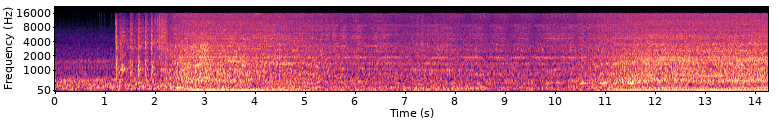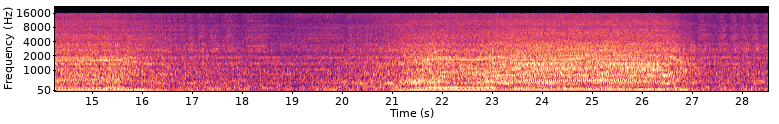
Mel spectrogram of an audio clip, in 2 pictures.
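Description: Nissan engine cranked and started about a second in, then run up to higher revs three times, each time held for a few seconds before dropping back to idle.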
